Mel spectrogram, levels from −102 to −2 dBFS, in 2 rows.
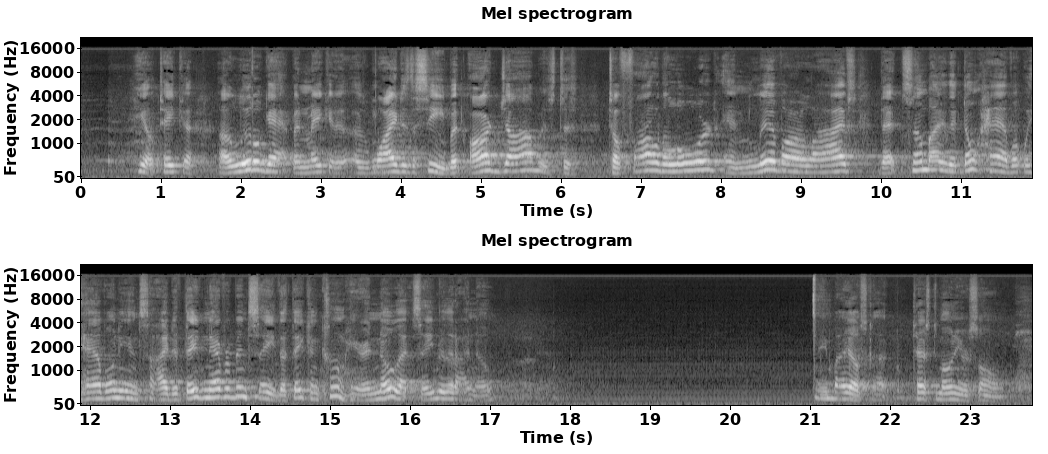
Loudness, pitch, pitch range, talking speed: -25 LUFS, 190 Hz, 155-220 Hz, 155 wpm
